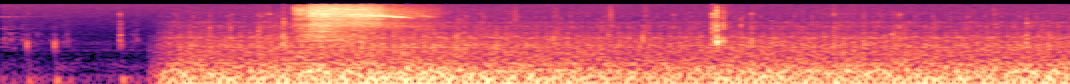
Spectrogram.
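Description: A truck engine rumbles steadily as the truck drives along a road.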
